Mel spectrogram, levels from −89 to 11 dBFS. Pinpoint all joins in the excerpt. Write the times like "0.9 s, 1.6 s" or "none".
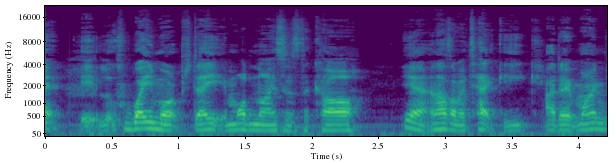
2.5 s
